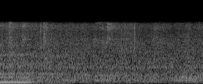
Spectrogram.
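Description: Steady hum of a compression testing machine's hydraulic power unit, cutting off about a third of a second in once the concrete cube has failed, leaving a steady hiss of background noise.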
